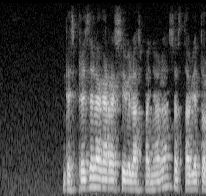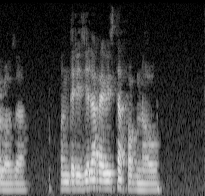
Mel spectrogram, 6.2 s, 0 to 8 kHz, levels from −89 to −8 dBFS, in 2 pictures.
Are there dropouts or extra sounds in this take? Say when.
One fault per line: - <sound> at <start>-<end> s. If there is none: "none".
none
